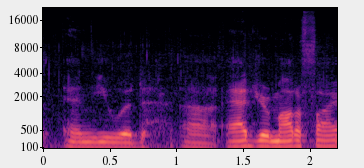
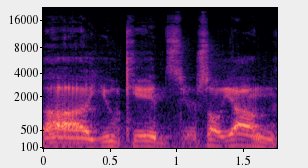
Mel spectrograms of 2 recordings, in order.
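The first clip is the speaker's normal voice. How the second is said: put-on voice of a seasoned old miner. Voicing an old lady hurling lumber aside: old miner voice. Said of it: "she sounds like an old miner".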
